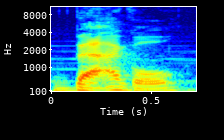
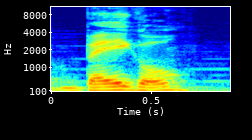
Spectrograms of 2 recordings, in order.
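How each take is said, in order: First: The first vowel does not sound like 'bay'. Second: The first vowel sounds like 'bay'. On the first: "number two" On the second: "B A Y essentially"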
